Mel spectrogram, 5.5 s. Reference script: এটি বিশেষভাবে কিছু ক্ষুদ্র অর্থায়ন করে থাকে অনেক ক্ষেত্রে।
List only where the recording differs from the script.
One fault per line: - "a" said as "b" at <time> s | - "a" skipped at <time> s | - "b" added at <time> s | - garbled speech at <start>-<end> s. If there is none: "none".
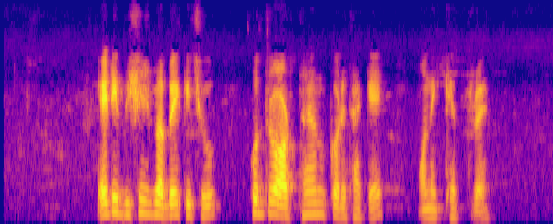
none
